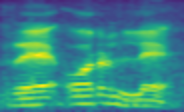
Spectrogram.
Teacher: रे और ले वर्ण, ये जो बोले जाते हैं इनका उच्चारण स्थान एक अलग होता है जो होता है वर्तस्य। ये दोनों वर्ण बोले जाते हैं वर्तस्य की सहायता से।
